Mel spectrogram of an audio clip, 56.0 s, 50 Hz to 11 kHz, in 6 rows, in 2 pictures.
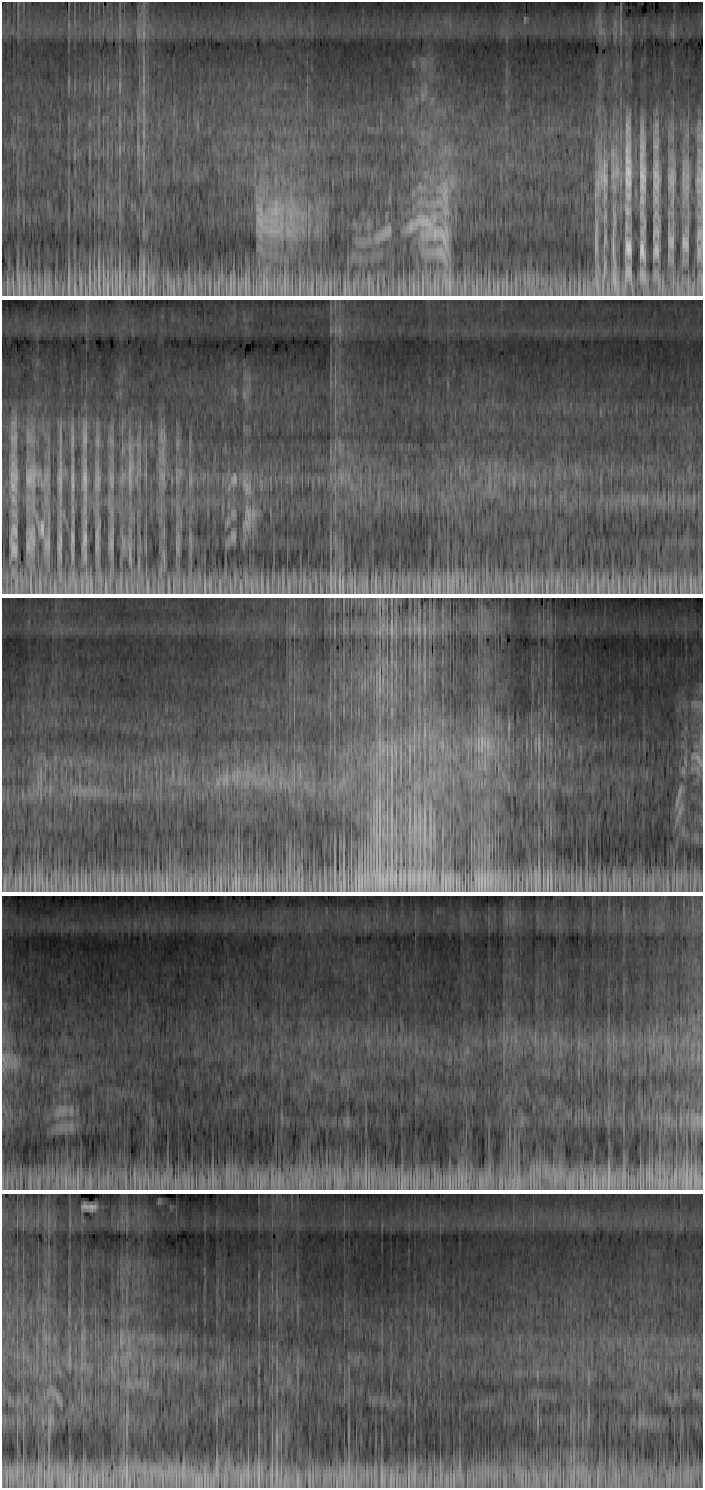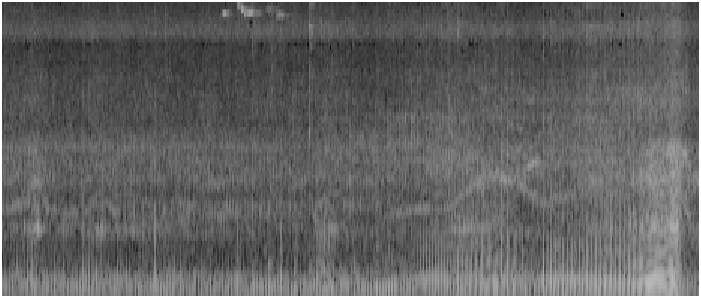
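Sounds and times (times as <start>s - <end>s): motorcycle engines revving: 0.0s - 56.0s.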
